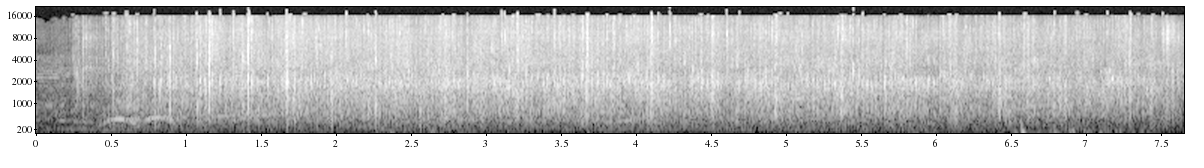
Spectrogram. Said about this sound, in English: So good. So, so good. Give them another clap. Come on.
